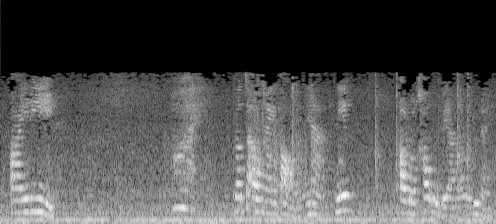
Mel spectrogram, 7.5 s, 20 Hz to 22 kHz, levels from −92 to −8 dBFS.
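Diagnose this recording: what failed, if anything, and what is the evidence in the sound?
The failure sits at the codec stage and runs through the whole speech clip: the sound is plainly damaged by lossy coding, with nothing at all above 5.8 kHz. The likely cause is MP3 compression at a low bitrate, which fits roughly 24 kbps. Starved of bits, the encoder discards the treble at a fixed cut-off and drops weak frequency lines. On a spectrogram this shows as a hard horizontal ceiling at 5.8 kHz, with patchy, gappy energy beneath it.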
